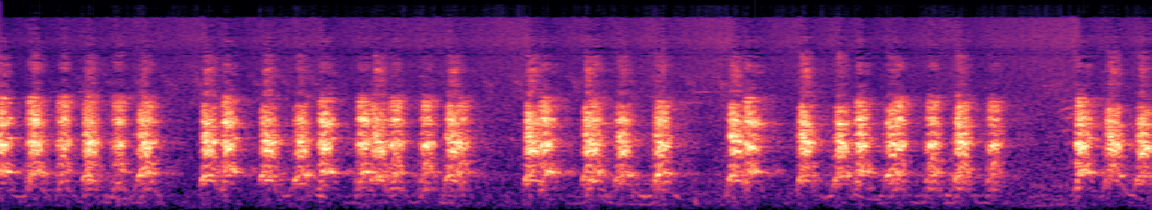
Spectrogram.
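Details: Dog in a lone fight against two male dogs: rapid harsh barks in bursts of three to six, short pauses between volleys, steady outdoor background hiss.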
